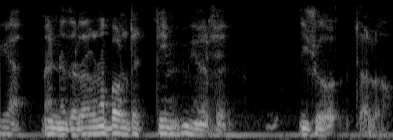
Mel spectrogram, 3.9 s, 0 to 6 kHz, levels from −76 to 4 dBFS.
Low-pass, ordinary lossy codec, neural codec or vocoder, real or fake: 5.4 kHz; none; vocoder, 44.1 kHz, 128 mel bands every 512 samples, BigVGAN v2; fake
